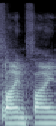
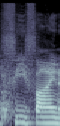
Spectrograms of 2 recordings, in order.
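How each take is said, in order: First: The first word sounds like 'fine'. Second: The first word sounds like 'fee'. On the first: This is how the company says the name. The speaker calls it right. "They told me it is pronounced Fine Fine" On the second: This is how the spelling seems to read. The speaker calls it wrong. "it looks like it's pronounced Fee Fine"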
